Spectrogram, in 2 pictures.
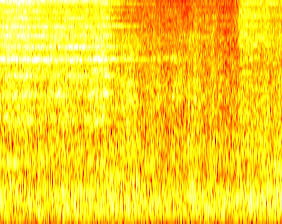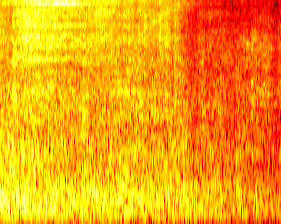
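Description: Freight train rolling along: a steady noise of the wagons on the track, with a high metallic squeal from the wheels on the rails. The sound fades away over the last second.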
